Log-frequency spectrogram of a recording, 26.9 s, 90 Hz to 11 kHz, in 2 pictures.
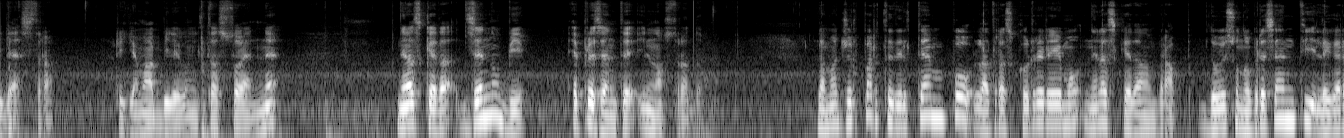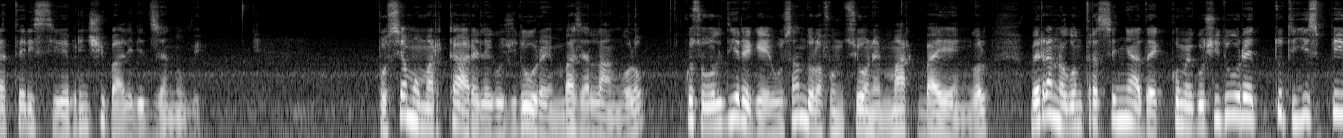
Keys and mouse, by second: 0.1 n, 2.4 n, 4.6 click, 17.3-19.6 drag, 22.1-24.5 middle drag, 24.8 ctrl+middle click, 25.7-26.8 middle drag.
